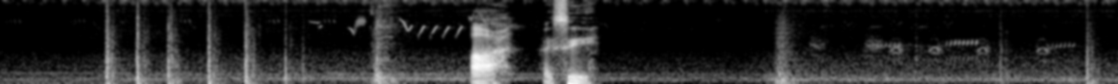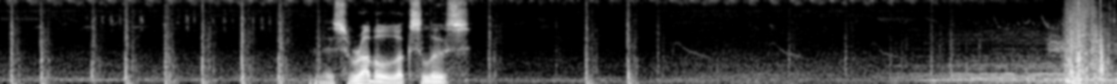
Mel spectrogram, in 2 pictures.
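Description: Footsteps run quickly over earth and leaves.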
